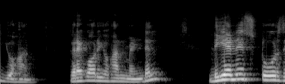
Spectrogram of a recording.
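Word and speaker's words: Johann: तो हमारे Gregor योहान, जोहान लिखा है लेकिन उसका करेक्ट प्रोनाउंसिएशन है योहान, ग्रेगोर योहान मेंडल।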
